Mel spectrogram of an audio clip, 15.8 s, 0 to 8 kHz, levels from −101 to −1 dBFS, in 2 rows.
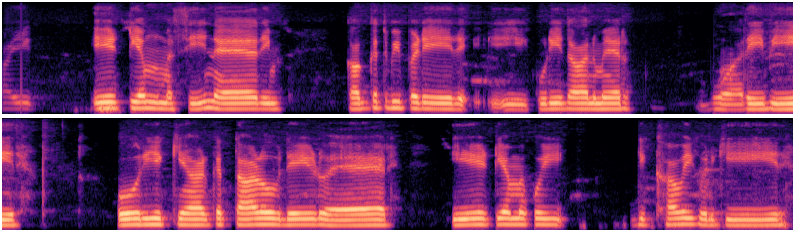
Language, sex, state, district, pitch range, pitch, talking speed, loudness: Rajasthani, male, Rajasthan, Churu, 145-160 Hz, 150 Hz, 95 wpm, -17 LUFS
